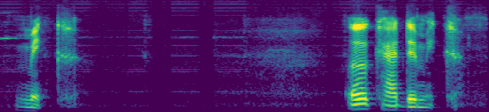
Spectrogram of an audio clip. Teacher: Now you have to decide which syllable is more prominent than the remaining syllables. Here, the third syllable is more prominent than the first, second and fourth syllables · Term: primary stress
